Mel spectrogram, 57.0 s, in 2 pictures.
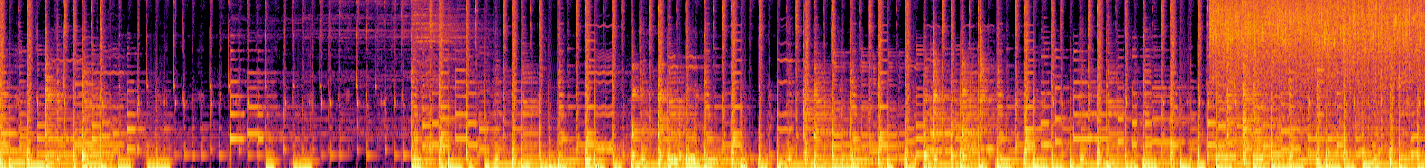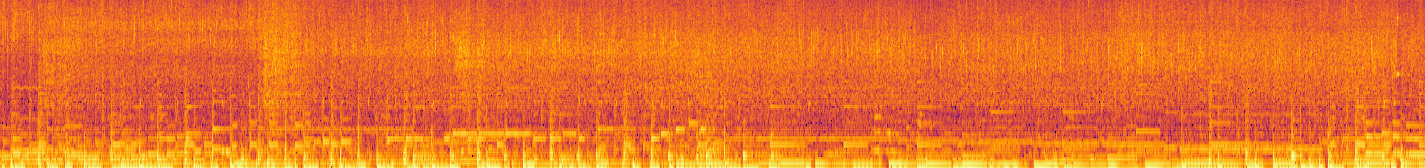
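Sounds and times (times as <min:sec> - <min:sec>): soft background music: 0:00.0 - 0:57.0
chicken frying in sizzling fat: 0:24.1 - 0:57.0.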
